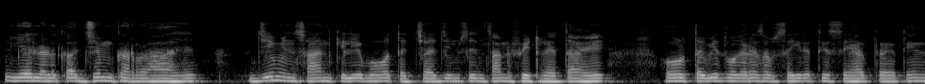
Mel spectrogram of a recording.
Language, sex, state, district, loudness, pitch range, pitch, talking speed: Hindi, male, Uttar Pradesh, Jyotiba Phule Nagar, -26 LUFS, 140-150 Hz, 145 Hz, 190 wpm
